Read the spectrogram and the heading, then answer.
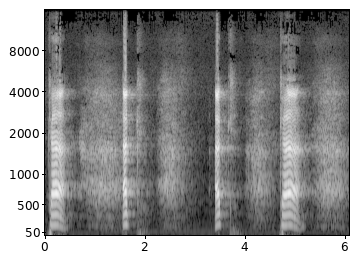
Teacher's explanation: pangkal lidah itu menyentuh antara kedua langit-langit. Ya. Jadi di tengah-tengah antara langit-langit lunak dan langit-langit keras. · Term: huruf kaf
